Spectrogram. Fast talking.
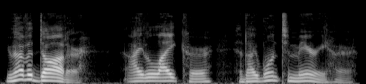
No: average, 180 wpm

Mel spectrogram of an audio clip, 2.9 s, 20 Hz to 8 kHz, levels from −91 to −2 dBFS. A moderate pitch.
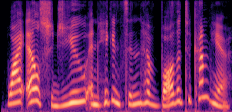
No: very high, 260 Hz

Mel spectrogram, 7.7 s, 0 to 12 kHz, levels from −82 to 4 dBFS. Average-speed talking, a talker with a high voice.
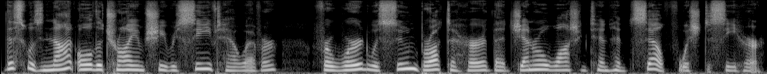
Yes: average, 190 wpm; high, 195 Hz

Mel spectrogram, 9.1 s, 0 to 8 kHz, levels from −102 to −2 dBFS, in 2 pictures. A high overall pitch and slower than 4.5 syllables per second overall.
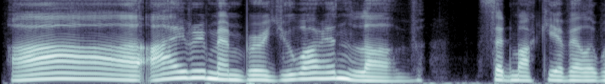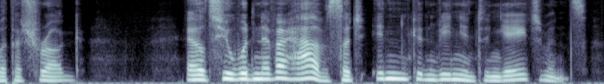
No: medium, 170 Hz; 4.3 syllables/s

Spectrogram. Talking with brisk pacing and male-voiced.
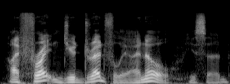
Yes: fast, 210 wpm; male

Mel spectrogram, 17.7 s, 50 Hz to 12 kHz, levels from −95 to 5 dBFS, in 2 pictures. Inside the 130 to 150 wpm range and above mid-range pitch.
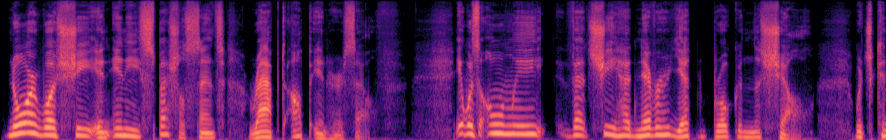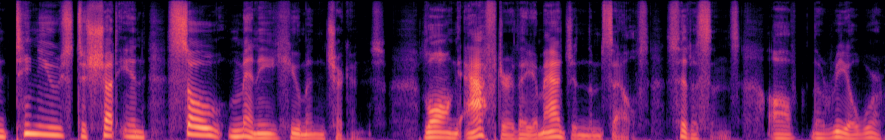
No: average, 140 wpm; low, 130 Hz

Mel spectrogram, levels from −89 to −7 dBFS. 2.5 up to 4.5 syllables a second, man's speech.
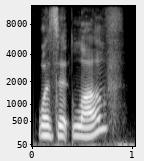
No: 3.5 syllables/s; female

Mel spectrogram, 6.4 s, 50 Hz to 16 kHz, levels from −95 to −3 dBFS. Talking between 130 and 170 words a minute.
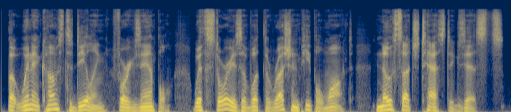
No: average, 190 wpm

